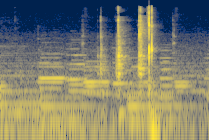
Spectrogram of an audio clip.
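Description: Background music, with three or four quick wooden clicks about a second and a half in as a wooden number tile is set into its slot in a wooden counting puzzle board.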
